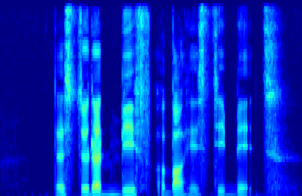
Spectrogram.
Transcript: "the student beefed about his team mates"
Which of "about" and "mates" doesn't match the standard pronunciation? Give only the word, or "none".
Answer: mates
